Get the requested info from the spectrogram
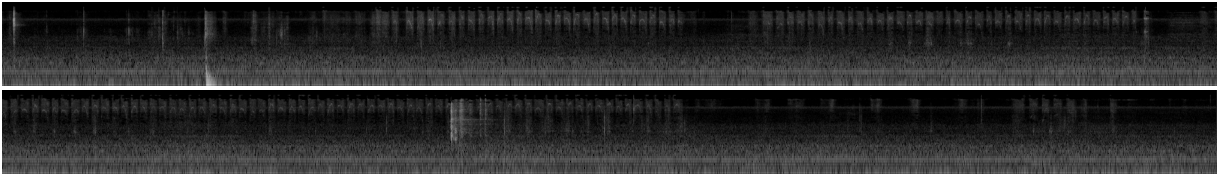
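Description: Cloth rubbing on a small metal shaft from a cassette-deck transport, a faint scratchy wiping that comes and goes as old hardened grease is cleaned off. One loud knock about three seconds in and a sharp click a little after twenty seconds, over a steady low hum.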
